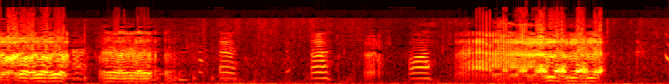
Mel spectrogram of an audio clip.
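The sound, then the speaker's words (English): Gelada monkey vocalizations: a run of throaty grunts and wavering, nasal harmonic calls in uneven bursts, ending in a longer, louder warbling call. “Or as you would say in gelada.”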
